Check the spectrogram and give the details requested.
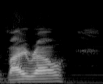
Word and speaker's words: Weihrauch: So I've been getting some grief about how I'm pronouncing it, but I have been told by a couple of different Germans that's the right pronunciation for that. So until an actual German tells me that I'm pronouncing it wrong, I'm going to keep pronouncing it that way.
